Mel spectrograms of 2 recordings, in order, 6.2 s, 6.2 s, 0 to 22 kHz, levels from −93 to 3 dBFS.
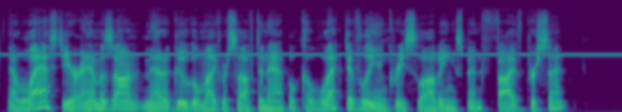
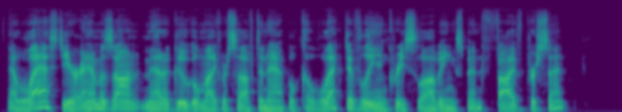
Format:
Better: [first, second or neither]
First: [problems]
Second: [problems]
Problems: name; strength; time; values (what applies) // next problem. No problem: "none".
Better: second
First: high-pitched whine; noticeable; throughout; 3 kHz, 20 dB below the speech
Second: none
